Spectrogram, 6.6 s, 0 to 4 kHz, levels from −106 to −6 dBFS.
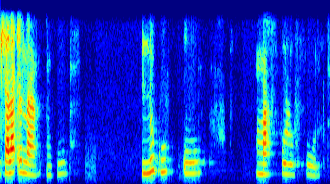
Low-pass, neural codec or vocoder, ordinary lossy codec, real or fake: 3.6 kHz; none; none; real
